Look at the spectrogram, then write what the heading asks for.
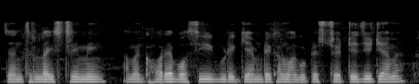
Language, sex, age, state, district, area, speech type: Odia, male, 18-30, Odisha, Subarnapur, urban, spontaneous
